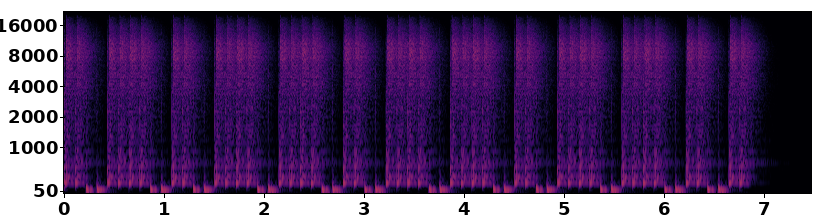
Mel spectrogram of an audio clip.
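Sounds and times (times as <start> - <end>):
punk drum fill: 0.0 - 6.8.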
